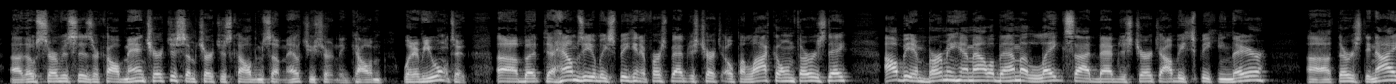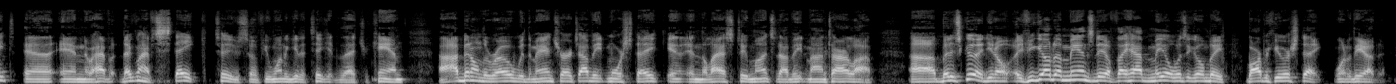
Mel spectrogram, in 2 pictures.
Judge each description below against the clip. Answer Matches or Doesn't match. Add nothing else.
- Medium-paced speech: Doesn't match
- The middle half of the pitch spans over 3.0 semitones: Matches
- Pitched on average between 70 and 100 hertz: Doesn't match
